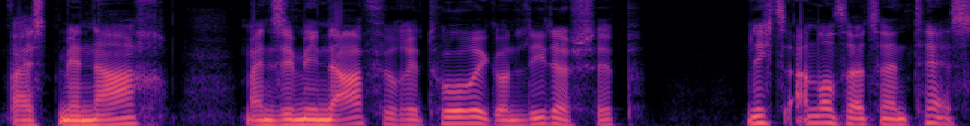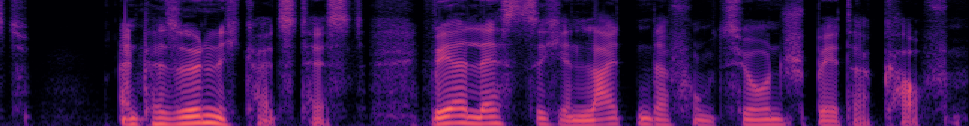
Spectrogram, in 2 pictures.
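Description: Close to an everyday voice, this young man's mid-range delivery moves at a normal speed, captured dry in a clean studio. He's the lead actor narrating a radio drama as an ambitious young German intern who is fleeing, hunted and haunted. His clipped phrasing carries a brooding, tense mood.

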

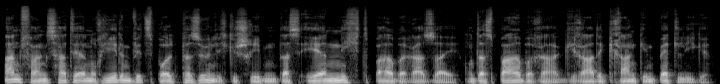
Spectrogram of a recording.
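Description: A man reading a novel aloud in a steady, unhurried way. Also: rumbling low, no room sound, clean studio sound. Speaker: audiobook reader.

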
